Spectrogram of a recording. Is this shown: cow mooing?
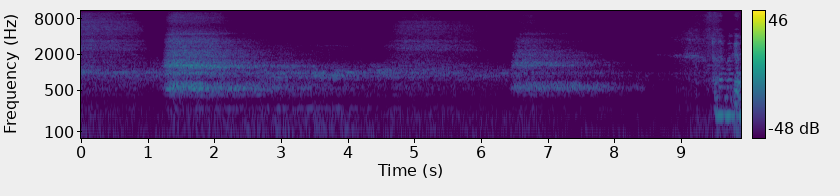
no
